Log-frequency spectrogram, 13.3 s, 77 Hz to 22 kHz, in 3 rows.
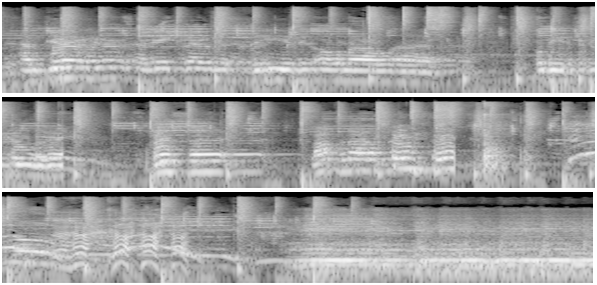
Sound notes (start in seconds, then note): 8.0 champaign bottlecap pops; 8.6 shouts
